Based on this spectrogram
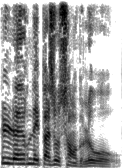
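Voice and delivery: high, slow impatient rebuke. A narrator's reading. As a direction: cut in on the mourning. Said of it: "coupa Olgia impatiente".

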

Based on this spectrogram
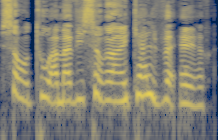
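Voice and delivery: high, pleading character voice. Acted. Narrator voices a despairing character, high. Character line in read story.

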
